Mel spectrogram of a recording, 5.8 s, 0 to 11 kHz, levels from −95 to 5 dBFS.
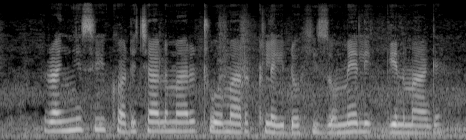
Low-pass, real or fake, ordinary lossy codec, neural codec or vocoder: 9.9 kHz; real; none; none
